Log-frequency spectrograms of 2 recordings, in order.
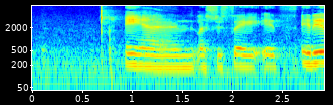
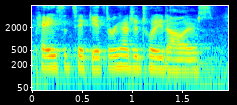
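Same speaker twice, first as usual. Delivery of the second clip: usual speaking voice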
